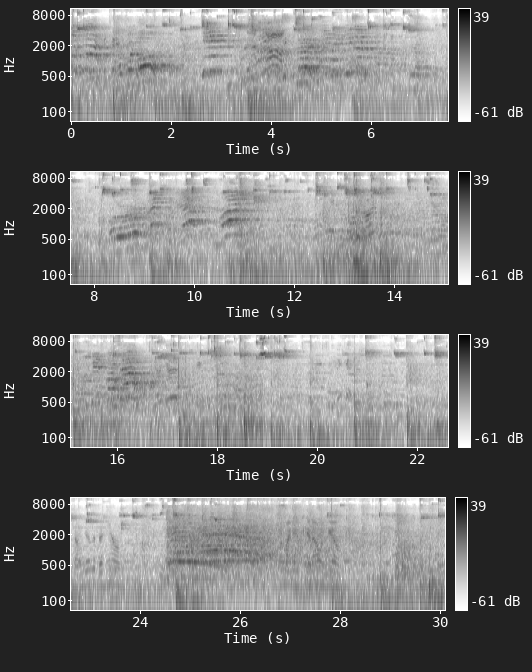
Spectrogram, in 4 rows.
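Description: A basketball being dribbled on a hardwood gym floor, with voices calling out over the play, all echoing in a large gym. About 25 seconds in, several voices shout together more loudly.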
